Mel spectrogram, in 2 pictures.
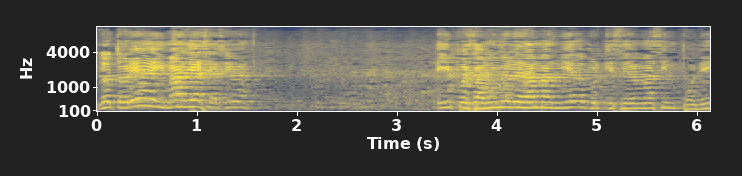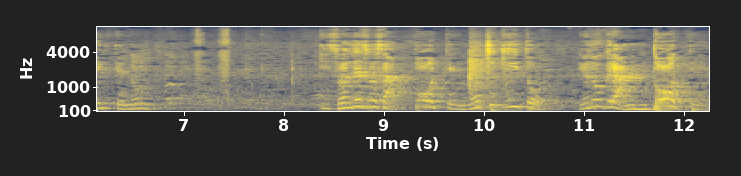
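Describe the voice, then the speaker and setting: Honduran male preacher, very high voice, slow, questioning, echoey church room. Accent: Honduran Spanish. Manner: asks the congregation questions, tells personal stories. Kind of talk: sermon. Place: church hall.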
